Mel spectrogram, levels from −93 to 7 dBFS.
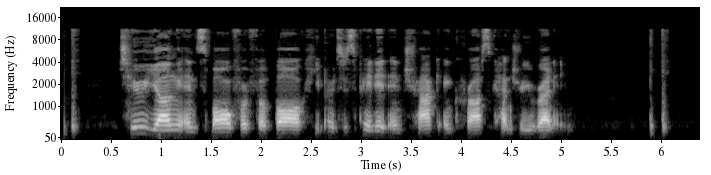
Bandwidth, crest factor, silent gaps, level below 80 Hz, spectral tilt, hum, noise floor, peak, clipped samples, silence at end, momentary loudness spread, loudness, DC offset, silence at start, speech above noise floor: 12 kHz; 18 dB; none; -82 dBFS; 0 dB/octave; none; -83 dBFS; -2 dBFS; under 0.1%; 0.35 s; 15 LU; -19 LUFS; under 0.1%; 0.1 s; 63 dB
